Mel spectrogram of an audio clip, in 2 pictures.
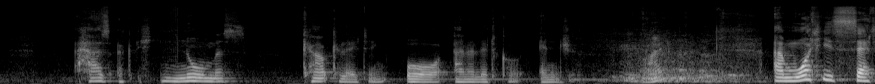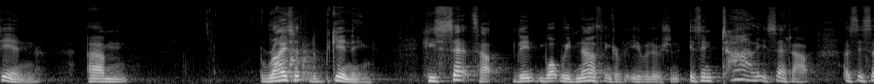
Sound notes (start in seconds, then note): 6.2 laugh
